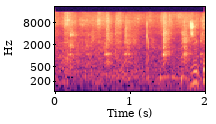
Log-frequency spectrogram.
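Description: Shop background with a low murmur and scattered faint clicks, and a woman's voice coming in near the end.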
